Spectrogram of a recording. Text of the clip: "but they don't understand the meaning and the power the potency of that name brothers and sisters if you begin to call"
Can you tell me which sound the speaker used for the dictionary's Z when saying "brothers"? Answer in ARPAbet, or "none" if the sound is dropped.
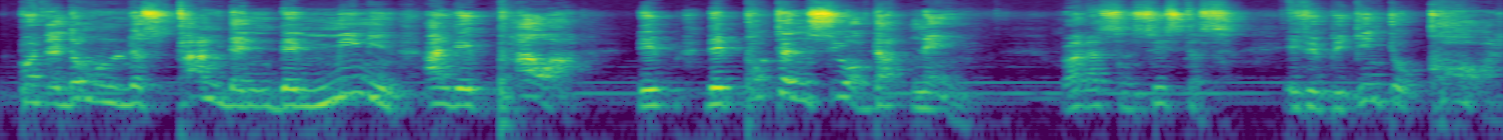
S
